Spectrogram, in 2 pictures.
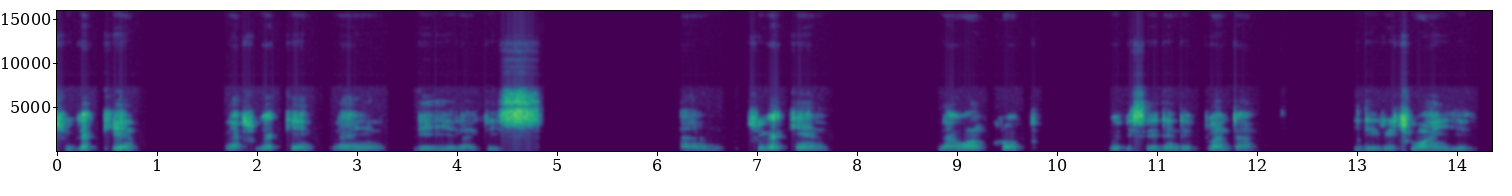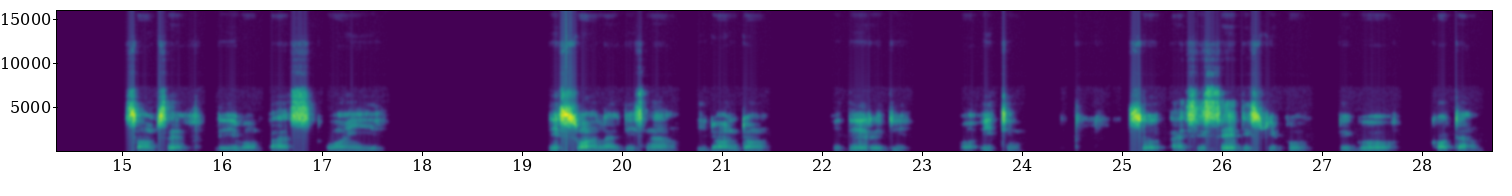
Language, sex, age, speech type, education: Nigerian Pidgin, male, 15-29, spontaneous, tertiary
